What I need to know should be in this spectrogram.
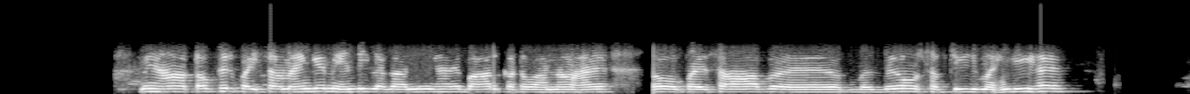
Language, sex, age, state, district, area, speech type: Hindi, female, 60+, Uttar Pradesh, Hardoi, rural, conversation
